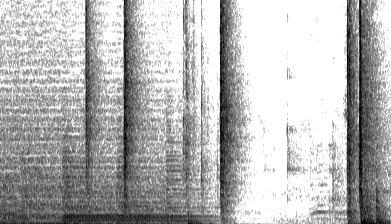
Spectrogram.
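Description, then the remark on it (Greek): The door of a family home opens with a few sharp knocks and clunks spread over several seconds, over a steady low background hum that briefly drops away before a final louder thump. “Δεν έχασε καιρό λοιπόν, πήγε αμέσως στο πατρικό της, άνοιξε την πόρτα και αντίκρισε όλη την οικογένεια συγκεντρωμένη στο σαλόνι.”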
